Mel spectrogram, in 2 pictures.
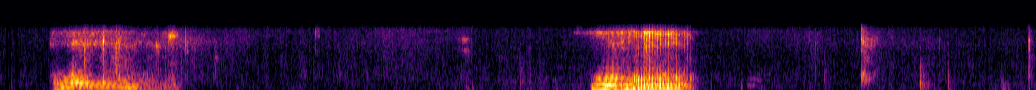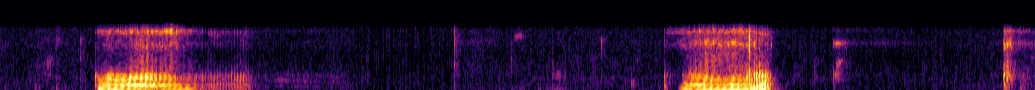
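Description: Loud, rattling snores about every five to six seconds, quiet in between; a sleeping short-nosed dog snoring.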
